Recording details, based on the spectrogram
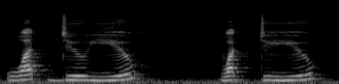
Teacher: we just put all three words into one you've got the T as a stop consonant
